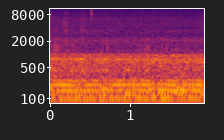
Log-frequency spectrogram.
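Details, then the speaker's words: 2015 Jeep Grand Cherokee WK2 driving at cruising speed: steady low growl under road noise, seemingly from the driver's side front, easing in tone and loudness when turning right; suspected bad front wheel bearing. "if you can hear that growling it sounds like it's coming from the driver's side front and if i if i turn to the right notice how it changes tone and gets gets to be less"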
